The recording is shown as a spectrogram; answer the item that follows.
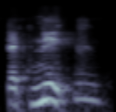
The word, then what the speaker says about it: technique: Stress ick, technique, critique. These are French words. That's why we stress those syllables.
